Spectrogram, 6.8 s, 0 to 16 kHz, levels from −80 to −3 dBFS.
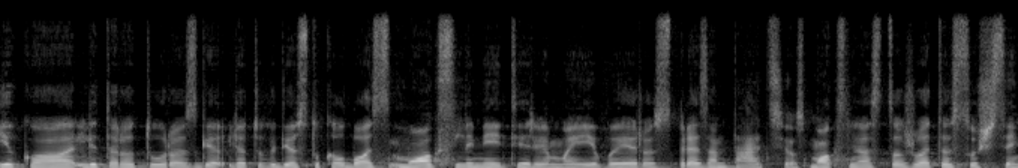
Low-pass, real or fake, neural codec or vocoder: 14.4 kHz; fake; autoencoder, 48 kHz, 32 numbers a frame, DAC-VAE, trained on Japanese speech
